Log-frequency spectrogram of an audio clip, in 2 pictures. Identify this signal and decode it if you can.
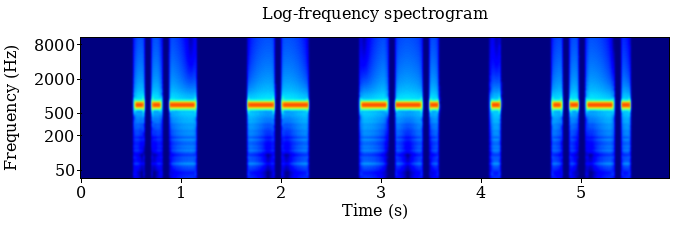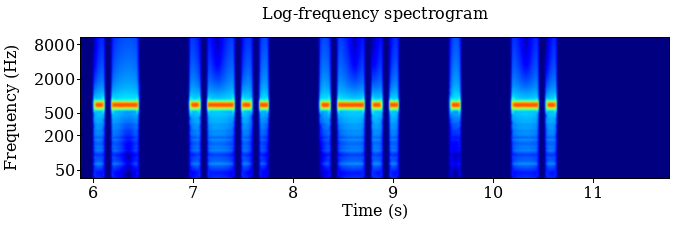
Morse code, heard as a keyed tone, about 14 wpm, spaced as for 10 wpm, 700 Hz. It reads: UMGEFALLEN
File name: Morsekurs / Witze / Witz 07. Januar 2020, 50 F70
